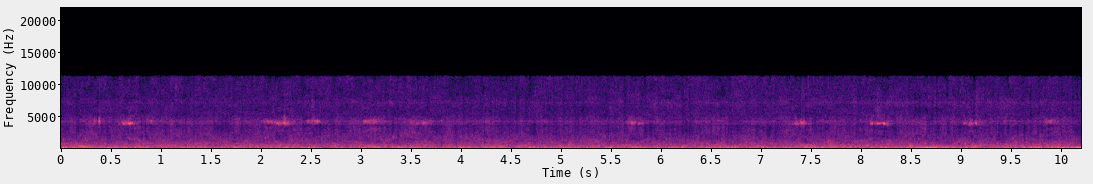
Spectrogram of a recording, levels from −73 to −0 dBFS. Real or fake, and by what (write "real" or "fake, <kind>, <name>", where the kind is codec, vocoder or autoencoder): fake, codec, HILCodec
